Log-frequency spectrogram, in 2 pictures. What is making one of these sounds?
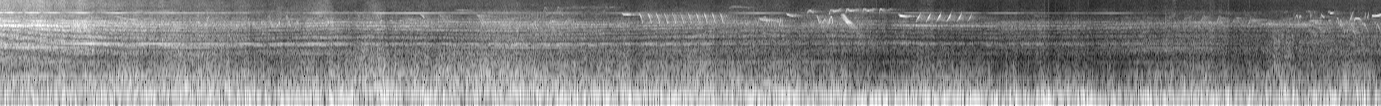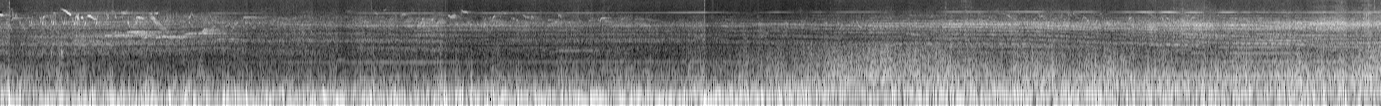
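An electric model airplane whines as it passes overhead, rising and falling in pitch.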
